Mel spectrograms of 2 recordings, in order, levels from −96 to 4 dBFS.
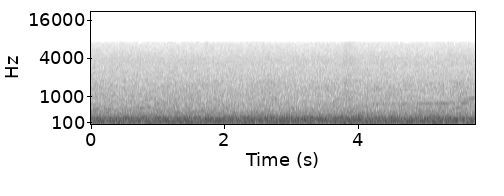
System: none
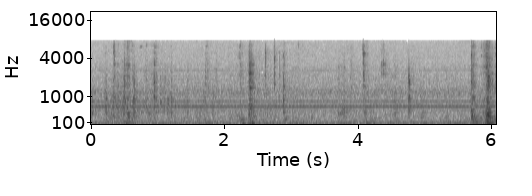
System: none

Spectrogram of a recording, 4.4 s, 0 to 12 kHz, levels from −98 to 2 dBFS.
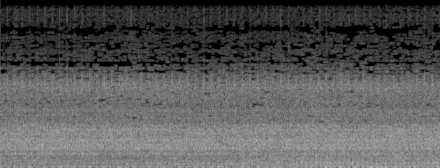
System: none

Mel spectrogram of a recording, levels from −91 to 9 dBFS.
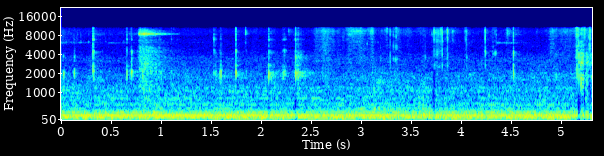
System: none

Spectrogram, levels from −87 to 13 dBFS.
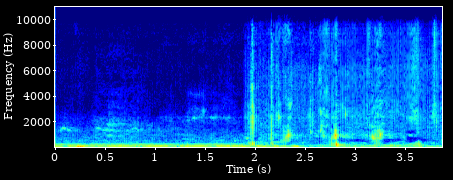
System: vocoder, BigVGAN v2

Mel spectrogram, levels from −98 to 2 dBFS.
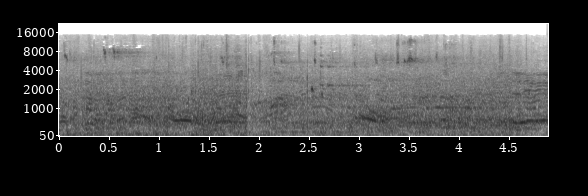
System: none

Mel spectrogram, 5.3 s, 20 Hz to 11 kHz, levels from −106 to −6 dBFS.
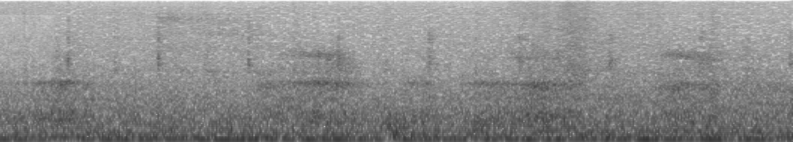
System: none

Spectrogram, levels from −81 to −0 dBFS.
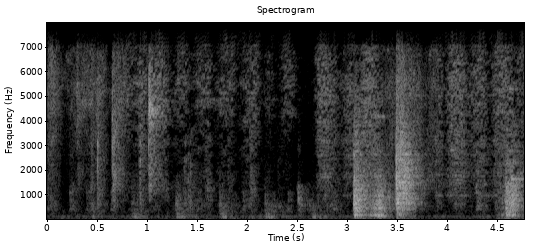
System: none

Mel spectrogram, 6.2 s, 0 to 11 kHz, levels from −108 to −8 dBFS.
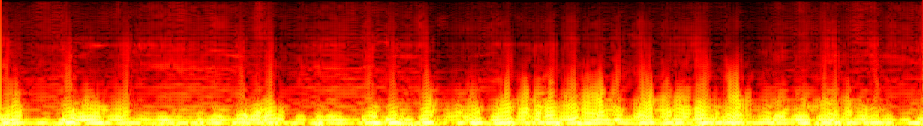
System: vocoder, BigVGAN v2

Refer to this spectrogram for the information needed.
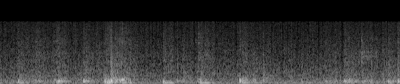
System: none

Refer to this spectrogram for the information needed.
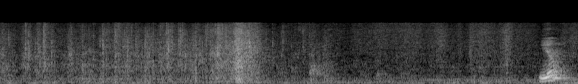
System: none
